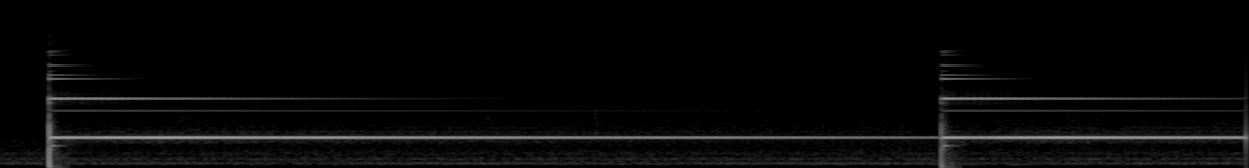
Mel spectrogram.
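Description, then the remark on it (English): A meditation bell is struck twice, about nine seconds apart, each strike ringing out with a clear, sustained tone that slowly fades, the second strike cutting in while the first still hums. “Each meditation will begin and end with the sound of a bell.”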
